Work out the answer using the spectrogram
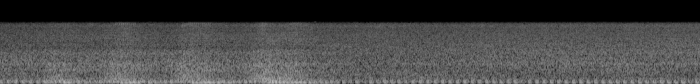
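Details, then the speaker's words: Honda Scoopy automatic scooter after crankshaft bearing replacement, previously noisy after flooding: engine revs and drops back to an even smooth idle with no knocking or rumble from the bottom end; normal after repair. "jadi ini suaranya Udah halus teman-teman Tadi suaranya itu berisik sekali"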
